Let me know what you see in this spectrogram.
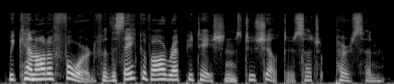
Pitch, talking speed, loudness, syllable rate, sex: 205 Hz, 215 wpm, -21 LUFS, 5.7 syllables/s, female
